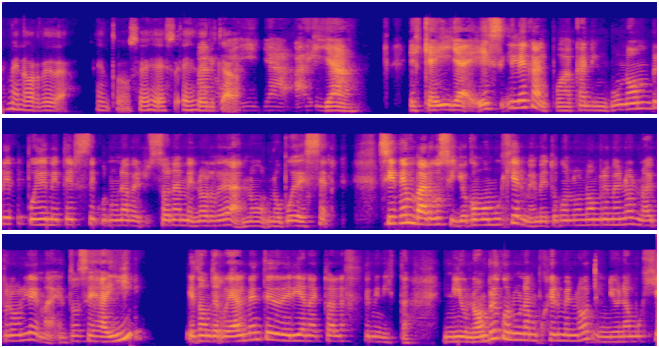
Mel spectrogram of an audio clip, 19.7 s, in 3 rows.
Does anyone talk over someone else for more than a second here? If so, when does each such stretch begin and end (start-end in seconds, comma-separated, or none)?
none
